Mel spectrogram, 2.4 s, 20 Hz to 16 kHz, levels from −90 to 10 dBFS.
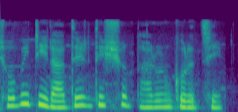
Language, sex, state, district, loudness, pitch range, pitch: Bengali, female, West Bengal, Alipurduar, -15 LUFS, 200-265 Hz, 225 Hz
